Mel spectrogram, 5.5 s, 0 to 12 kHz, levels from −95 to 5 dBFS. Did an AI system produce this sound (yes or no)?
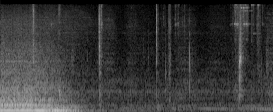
no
